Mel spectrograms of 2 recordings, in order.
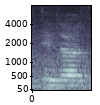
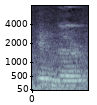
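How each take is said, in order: Both takes have the same delivery.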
